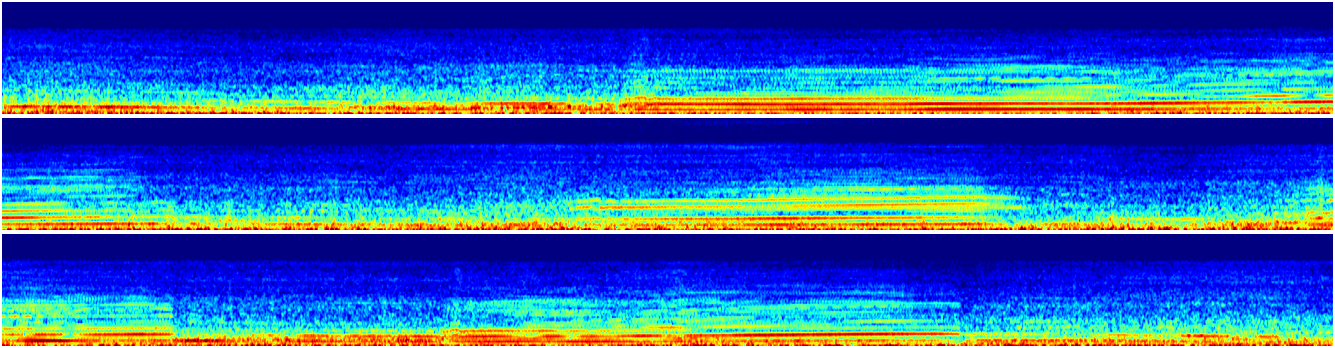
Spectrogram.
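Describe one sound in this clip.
A motorcycle engine hums steadily and rises and falls in pitch as the rider speeds up and slows down.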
